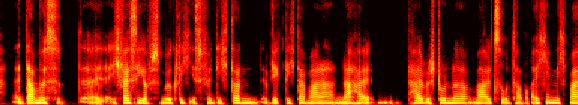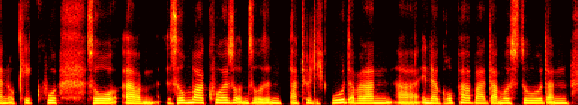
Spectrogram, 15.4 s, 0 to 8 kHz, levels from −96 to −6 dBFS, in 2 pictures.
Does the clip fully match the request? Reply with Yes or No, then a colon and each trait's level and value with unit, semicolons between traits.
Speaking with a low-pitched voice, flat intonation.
No: medium, 170 Hz; narrow, 2.0 semitones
